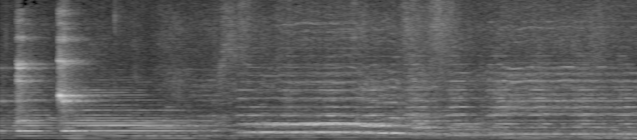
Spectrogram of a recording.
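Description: A children's choir singing with a student orchestra, in long held notes over a low bass line that comes in just under a second in.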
